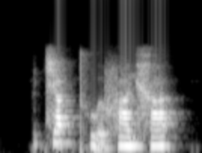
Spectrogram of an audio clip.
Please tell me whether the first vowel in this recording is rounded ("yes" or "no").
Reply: no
